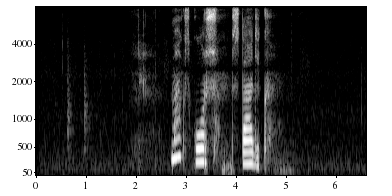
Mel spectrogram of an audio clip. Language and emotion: Russian, sad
